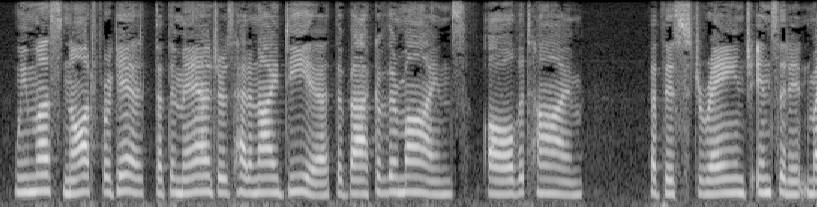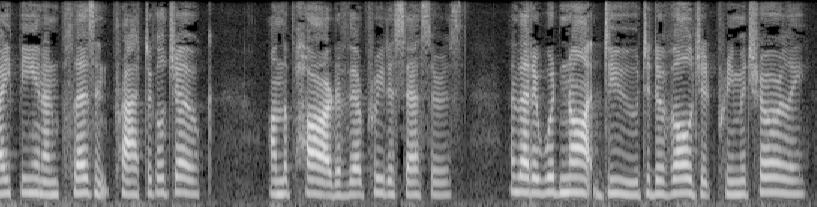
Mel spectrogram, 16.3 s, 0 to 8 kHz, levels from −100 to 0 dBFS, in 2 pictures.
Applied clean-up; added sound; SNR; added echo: none; none; none; none.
